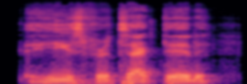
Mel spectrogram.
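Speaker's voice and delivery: usual speaking voice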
